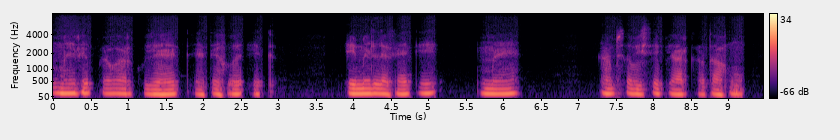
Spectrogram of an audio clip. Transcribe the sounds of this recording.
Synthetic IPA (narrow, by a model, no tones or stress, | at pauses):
meːɾepɾɐʋaːɾkojeɦɾɛɦt̪ehʊeʔeːk | eːmeːlːɐkʰẽki | mɛ̃ː | aːpsɐbʱisepjaːɾkɐɾt̪ahṵ̃ː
